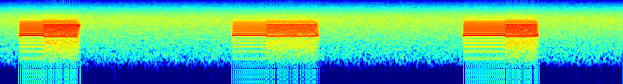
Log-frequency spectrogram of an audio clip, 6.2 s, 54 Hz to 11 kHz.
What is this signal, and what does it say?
Packet radio (AX.25, as in APRS), 1200 baud, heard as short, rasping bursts.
